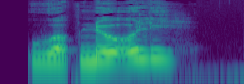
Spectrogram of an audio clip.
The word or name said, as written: uopnåelig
